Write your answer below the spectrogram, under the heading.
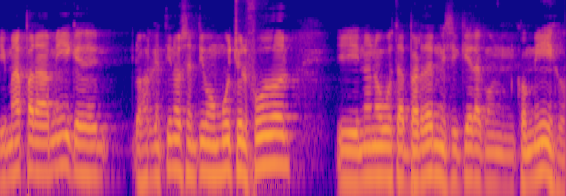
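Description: A man talks at a moderate pace with fairly even intonation over a quiet background. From Argentina, small town in Córdoba. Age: 20s. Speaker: professional footballer. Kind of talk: casual interview. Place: home room.

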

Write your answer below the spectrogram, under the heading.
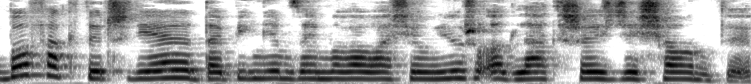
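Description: A woman with a Polish accent speaks at a fairly high pitch, her tone dark and mellow. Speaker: video channel host. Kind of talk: scripted narration of a biographical video.

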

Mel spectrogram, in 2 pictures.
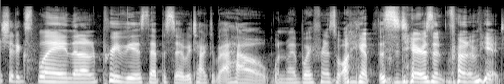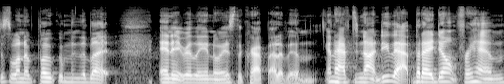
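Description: A woman with a medium-pitched, bright, sharp voice speaks at a very fast pace with fairly even intonation. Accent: American. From United States. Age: 30s. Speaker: writer, podcast co-host. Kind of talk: casual chat.

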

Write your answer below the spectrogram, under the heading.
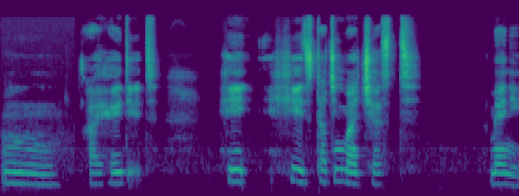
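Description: A woman with a non-native accent speaks very slowly in a flat, monotone delivery with a dark, mellow tone, taking long, frequent pauses over light background noise. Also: medium pitch for a woman. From Japan. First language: Japanese. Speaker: acupuncturist, medical massage therapist. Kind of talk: casual talk to camera. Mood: serious, subdued. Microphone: phone near.

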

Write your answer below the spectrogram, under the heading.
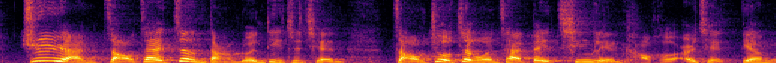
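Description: The pace is moderate, neither fast nor slow. Pitch rises and falls across a very wide range. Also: man. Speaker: political talk show host. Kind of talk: political talk show. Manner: animated.

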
